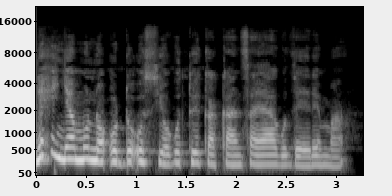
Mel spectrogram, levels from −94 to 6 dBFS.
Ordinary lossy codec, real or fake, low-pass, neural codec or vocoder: AAC, 64 kbps; fake; 14.4 kHz; vocoder, 44.1 kHz, 128 mel bands, Pupu-Vocoder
